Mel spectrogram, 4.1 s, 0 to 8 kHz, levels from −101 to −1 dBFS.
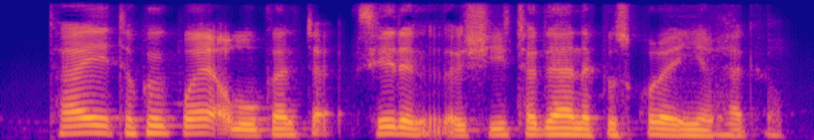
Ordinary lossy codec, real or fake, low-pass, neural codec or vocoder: none; fake; 7.2 kHz; codec, 16 kHz, 1 kbps, X-Codec, HuBERT features, trained on balanced general audio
